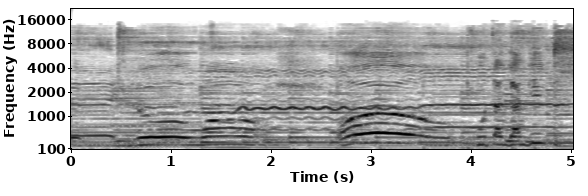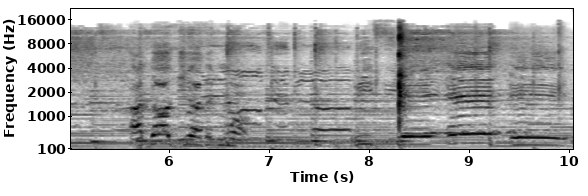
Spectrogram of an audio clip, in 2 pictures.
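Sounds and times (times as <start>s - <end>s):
accompanying music: 0.0s - 10.0s
man singing worship song: 0.0s - 10.0s
sharp knock: 8.3s - 8.6s.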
